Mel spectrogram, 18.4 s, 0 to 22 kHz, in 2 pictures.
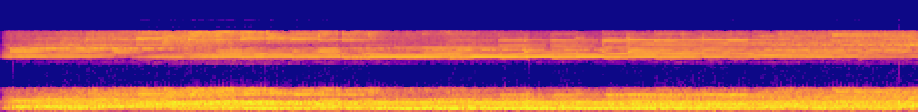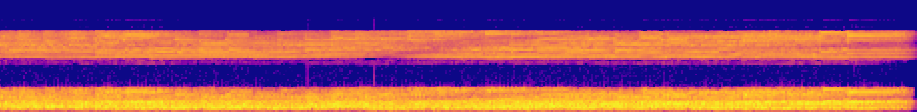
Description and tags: ring oscillation
An oscillating frequency taken from radio airwaves and manipulated with filters and effects in a variety of ways. Just a little experiment. 4 layers of sound in stereo.
alien, atmosphere, drone, fiction, oscillation, ringing, science, sci-fi, space, transport, whirl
